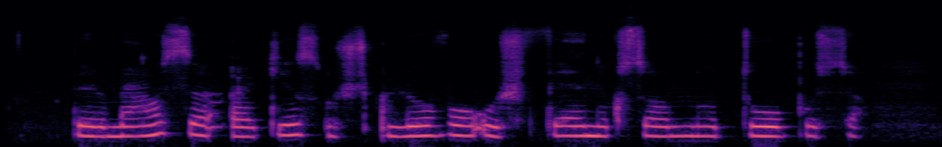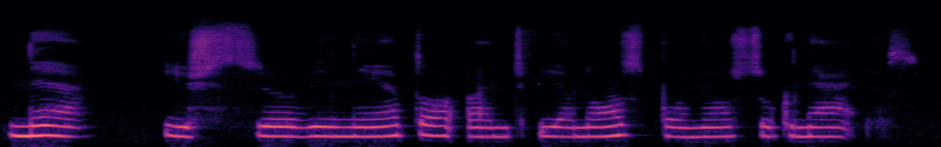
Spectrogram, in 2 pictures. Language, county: Lithuanian, Kaunas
